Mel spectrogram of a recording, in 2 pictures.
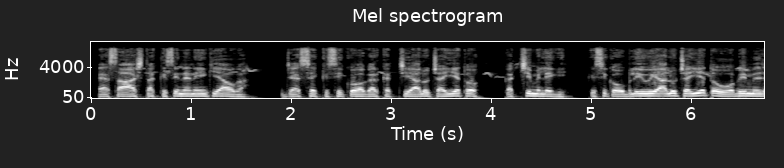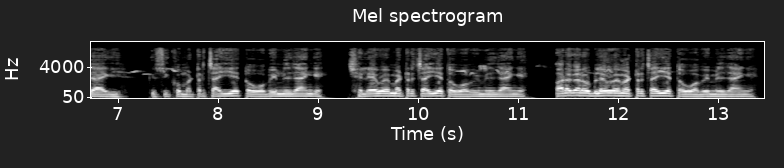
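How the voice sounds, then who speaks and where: A man's voice: on the low side, a little hiss or hum, lightly acted. A man voicing an earnest, determined young village vegetable seller in a cartoon story, speaking in resolute declarations.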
